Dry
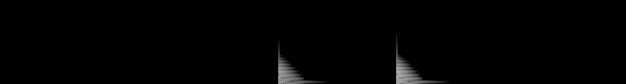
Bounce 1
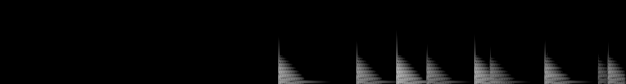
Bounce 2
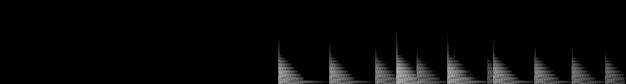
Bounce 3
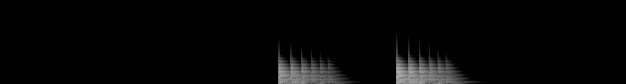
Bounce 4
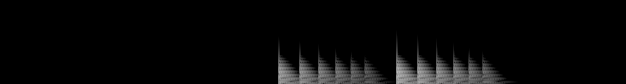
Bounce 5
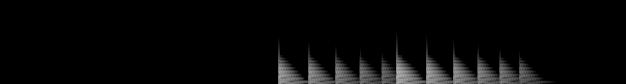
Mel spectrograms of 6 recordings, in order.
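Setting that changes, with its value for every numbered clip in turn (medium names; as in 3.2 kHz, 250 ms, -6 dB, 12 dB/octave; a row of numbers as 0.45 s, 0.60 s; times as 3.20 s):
bouncing-ball echo, first gap: 780 ms, 510 ms, 120 ms, 210 ms, 300 ms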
